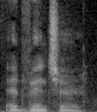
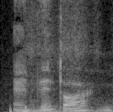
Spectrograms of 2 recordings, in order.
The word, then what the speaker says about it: Adventr: ad ve NT our adventure TV so it's pronounced adventure which I had to wait until the person said in the video my way and Advent are yeah so so yeah but you're the first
